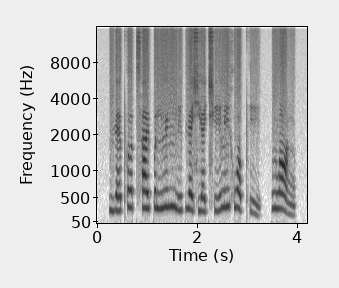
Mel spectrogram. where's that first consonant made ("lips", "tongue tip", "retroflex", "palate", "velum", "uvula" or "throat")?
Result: lips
